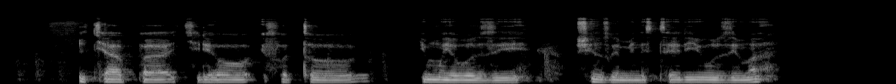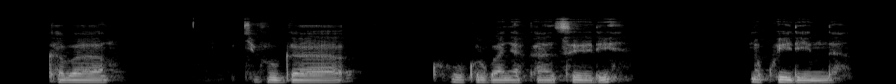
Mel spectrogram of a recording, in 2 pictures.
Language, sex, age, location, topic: Kinyarwanda, male, 25-35, Kigali, health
